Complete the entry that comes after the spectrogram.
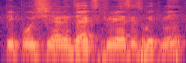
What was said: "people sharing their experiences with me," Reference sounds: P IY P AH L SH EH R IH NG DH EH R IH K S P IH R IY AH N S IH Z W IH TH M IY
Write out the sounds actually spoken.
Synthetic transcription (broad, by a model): P IY P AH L SH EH R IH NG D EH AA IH K S P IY R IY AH N S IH S W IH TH M IY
